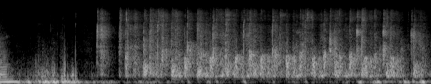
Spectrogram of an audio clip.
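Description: Audience applauding, a dense patter of many hands clapping that starts about a second in and keeps going to the end.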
